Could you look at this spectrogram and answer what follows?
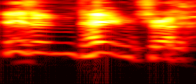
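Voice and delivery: mock alarm. Hammed alarm about Tom.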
